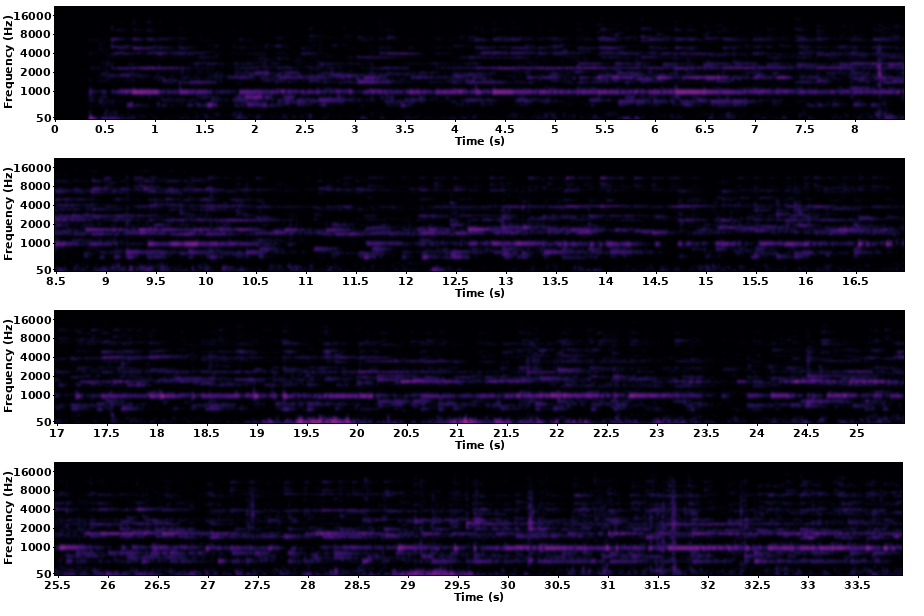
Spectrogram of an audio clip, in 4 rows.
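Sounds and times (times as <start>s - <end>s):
cow bells clanking: 0.4s - 33.9s.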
